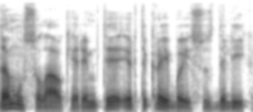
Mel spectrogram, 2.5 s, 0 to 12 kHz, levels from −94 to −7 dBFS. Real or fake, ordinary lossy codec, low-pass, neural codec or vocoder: real; MP3, 64 kbps; 10.8 kHz; none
